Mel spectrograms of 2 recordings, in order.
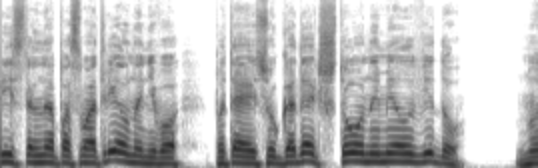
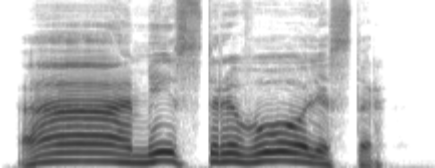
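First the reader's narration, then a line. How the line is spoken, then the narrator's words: Drawn out. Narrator (Russian): протянул он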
